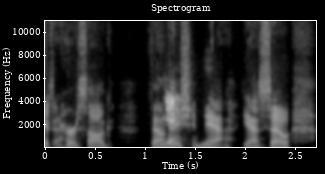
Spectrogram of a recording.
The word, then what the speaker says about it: Herzog: Am I pronouncing that right? Is it Herzog Yes, Foundation?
